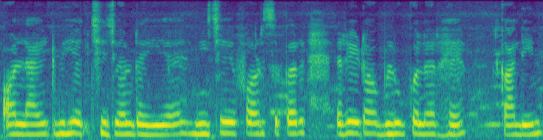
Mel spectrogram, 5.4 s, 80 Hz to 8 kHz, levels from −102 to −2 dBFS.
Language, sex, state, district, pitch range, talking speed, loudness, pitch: Hindi, female, Bihar, Vaishali, 210-225 Hz, 190 wpm, -12 LUFS, 215 Hz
